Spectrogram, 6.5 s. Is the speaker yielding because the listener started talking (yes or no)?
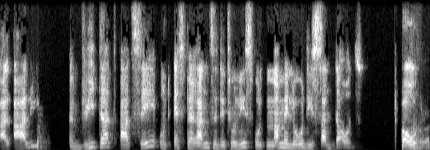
no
